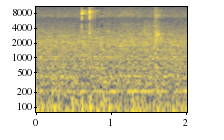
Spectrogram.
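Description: Near silence: room tone with a few faint, short clicks, a couple about half a second in and one more past the middle.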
